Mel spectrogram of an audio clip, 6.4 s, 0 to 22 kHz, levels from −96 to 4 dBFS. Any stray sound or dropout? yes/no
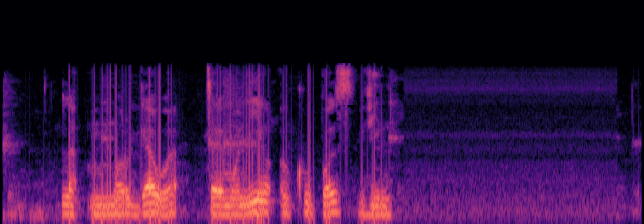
no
